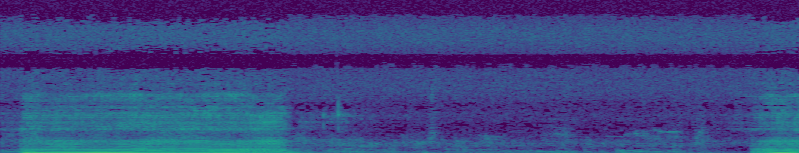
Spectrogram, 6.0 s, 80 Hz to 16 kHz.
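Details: A 6-month-old Cane Corso puppy asleep in a small front room at home after a long day of socialization, giving loud, low, rumbling inhaled snores about two seconds long with quiet pauses between: ordinary snoring.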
